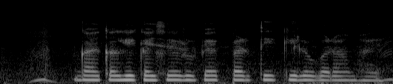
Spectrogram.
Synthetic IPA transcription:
ɡaːjkaɡʱikɛɪseɾʊpjepəɾt̪ikɪloɡɾaːmɦɛː

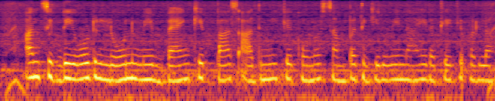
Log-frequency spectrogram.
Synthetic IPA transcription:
ɐnsɪkɖioːɖloːnmẽbɛ̃ːŋkːepaːsa̰ːd̪mikekoːnosɐ̃mpət̪ɡɪɾʋenaːɦĩɾɐkʰekepɐɽlaː

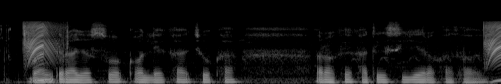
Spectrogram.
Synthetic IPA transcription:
bɔŋkɾad͡ʒɔswɔkːɔlekʰad͡ʒokʰa | ɾɔkʰekʰat̪isieɾɔkʰat̪ʰɔj

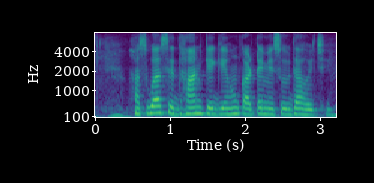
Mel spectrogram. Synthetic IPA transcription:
həsuased̪ʱaːnkeɡeɦũkaʈemẽsubɪd̪ʱaɦojt͡ʃʰɛ

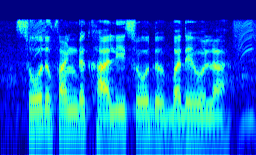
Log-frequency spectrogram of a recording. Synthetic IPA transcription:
soːd̪pʰɐ̃ɳɖkʰaːlisoːd̪bɐd̪ʱeːoːlaː

